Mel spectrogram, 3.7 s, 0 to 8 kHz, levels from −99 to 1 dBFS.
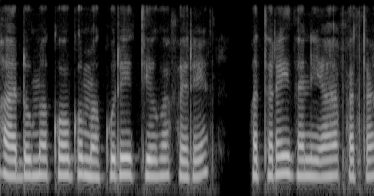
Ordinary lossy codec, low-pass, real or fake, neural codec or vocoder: none; 7.2 kHz; fake; codec, 16 kHz, 4.8 kbps, FACodec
